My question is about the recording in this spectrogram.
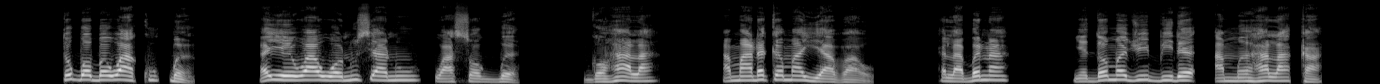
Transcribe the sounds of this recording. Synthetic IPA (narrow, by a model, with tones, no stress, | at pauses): t̪o˦ɡ͡bɔ˦bɛ˦wo˦a˨ku˦k͡pɛ̰̃˨ | e˦jɛ˦wo˦a˨wɔ˨nũ˦si˦a˨nũ˦wo˨a˨sɔ˨ɡ͡bɛ̰˨ | ɡɔ̃˨ɦã˦la˦ | a˨mɛ̃˨a˨ɖɛ˦kɛ˦mã˦ji˨a˨βa̰˨o̰˨ | ɛ˦la˨bɛ˦nã˦ | ɲ˨ɛ̃˨d̪ɔ˦mɛ̃˦d͡ʒu˦i˦bi˦ɖɛ˦ | a˨mɛ̃˨ɦa˦la˦ka̰˦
